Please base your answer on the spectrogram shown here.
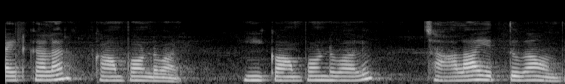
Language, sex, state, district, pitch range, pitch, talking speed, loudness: Telugu, female, Andhra Pradesh, Srikakulam, 185-205 Hz, 195 Hz, 105 wpm, -17 LUFS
